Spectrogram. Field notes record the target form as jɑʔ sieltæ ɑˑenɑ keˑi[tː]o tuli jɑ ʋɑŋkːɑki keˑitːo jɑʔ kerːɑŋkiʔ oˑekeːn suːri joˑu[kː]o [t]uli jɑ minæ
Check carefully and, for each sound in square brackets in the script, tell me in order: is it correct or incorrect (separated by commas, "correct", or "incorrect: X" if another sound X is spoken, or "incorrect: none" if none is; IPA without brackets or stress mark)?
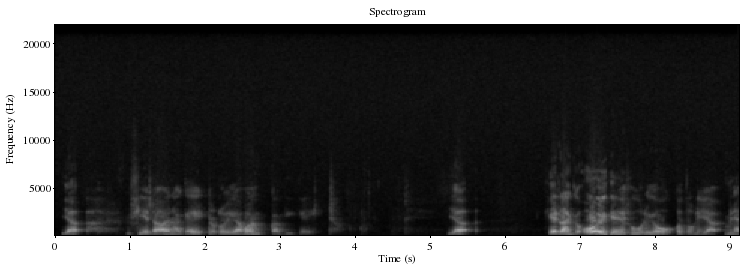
correct, correct, correct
